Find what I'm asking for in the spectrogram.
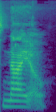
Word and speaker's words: Ngaio: It's spelt N-G-A-I-O. – Mm-hmm. – And I should have looked it up, and now I have. And the internet says Nayo.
